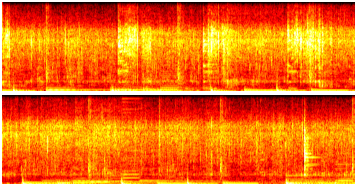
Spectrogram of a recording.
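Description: Boiled beef kikil and green chilies stir-frying in a stainless steel wok, sizzling steadily as a spatula turns them, with the sizzle swelling about one, two and three seconds in. Background music with a stepping melody plays underneath.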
